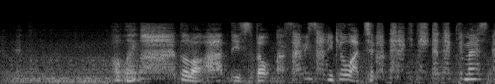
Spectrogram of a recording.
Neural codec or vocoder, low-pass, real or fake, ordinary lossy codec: codec, 16 kHz in and 24 kHz out, 0.6 kbps, FocalCodec, streaming, 4096 codes; 7.2 kHz; fake; none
